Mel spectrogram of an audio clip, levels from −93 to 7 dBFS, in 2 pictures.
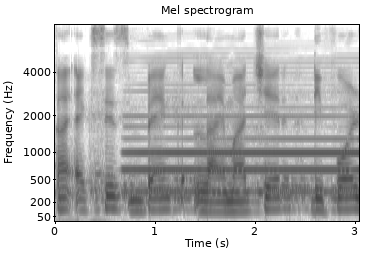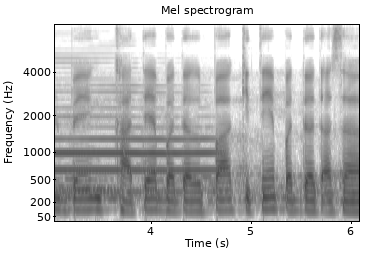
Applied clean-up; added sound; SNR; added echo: none; Wind instrument, woodwind instrument; 3 dB; none.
